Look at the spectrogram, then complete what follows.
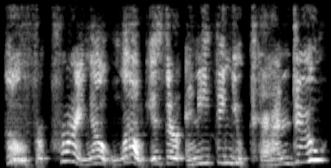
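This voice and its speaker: A woman's voice: high-pitched, sing-song, normal speed, sharp tone, exaggerated voice. A woman playing an anxious young girl who feels useless, faltering and emotional, in a video game. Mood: distressed, helpless.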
